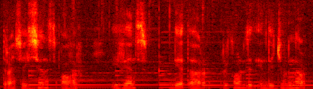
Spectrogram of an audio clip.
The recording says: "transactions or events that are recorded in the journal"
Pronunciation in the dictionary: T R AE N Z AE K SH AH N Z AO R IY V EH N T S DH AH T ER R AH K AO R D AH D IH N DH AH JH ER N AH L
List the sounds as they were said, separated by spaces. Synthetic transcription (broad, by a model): T R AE N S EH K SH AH N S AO R IY V EH N T S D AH T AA R AH K AO R D AH D IH N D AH JH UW N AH L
